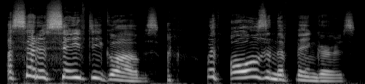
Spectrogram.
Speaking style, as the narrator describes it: called the laughing researcher

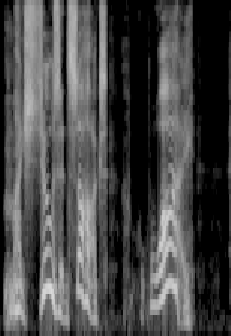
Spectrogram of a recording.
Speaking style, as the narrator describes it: asked Eric with a nervous laugh

